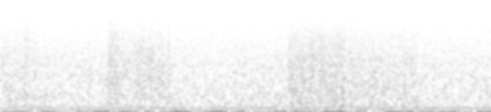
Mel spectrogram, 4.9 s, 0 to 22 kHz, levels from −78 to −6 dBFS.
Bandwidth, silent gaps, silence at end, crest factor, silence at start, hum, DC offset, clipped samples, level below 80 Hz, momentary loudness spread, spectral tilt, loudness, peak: 11 kHz; none; 0 s; 14 dB; 0 s; none; under 0.1%; under 0.1%; -68 dBFS; 4 LU; -2 dB/octave; -53 LUFS; -38 dBFS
